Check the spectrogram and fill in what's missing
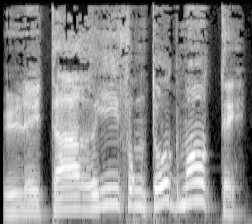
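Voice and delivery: mustache twirling villain. A narrator's reading. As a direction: cut him off like a smug villain. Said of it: "l'interrompit le ministre".

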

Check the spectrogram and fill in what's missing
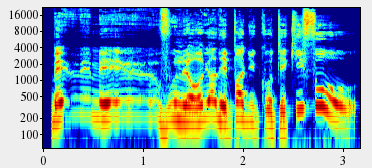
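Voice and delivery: indignant exclamation. A narrator's reading. Lestrade protesting Holmes reads the wrong side, indignant. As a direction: burst out in protest. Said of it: "s'exclama-t-il".

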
